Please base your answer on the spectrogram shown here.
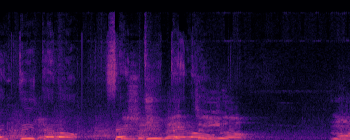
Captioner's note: Applauso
